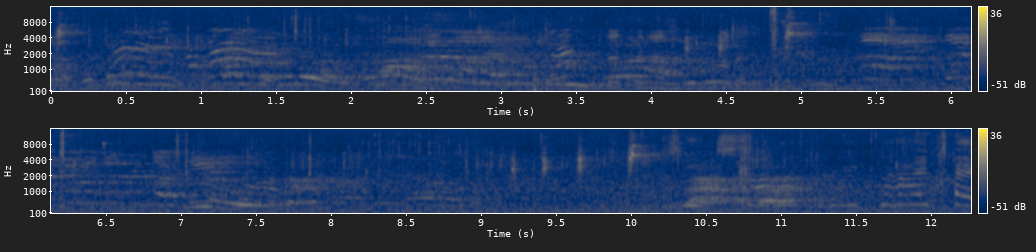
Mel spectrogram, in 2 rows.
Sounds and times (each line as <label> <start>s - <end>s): children 0.0s - 12.2s
ranting blackbirds 9.0s - 11.2s
dogs 10.4s - 11.3s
